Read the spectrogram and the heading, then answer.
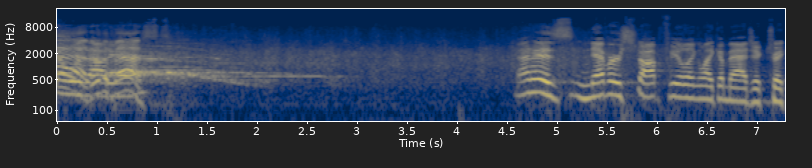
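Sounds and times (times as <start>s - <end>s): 
audience at a live show cheering and whooping: 0.0s - 3.1s
audience at a live show clapping: 0.0s - 6.7s
speech: 0.3s - 1.1s, 4.6s - 7.2s.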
